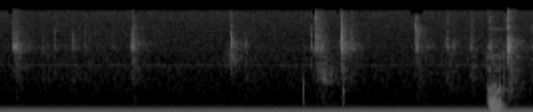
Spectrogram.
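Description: Computer keyboard keys being typed, a handful of faint separate key clicks at an uneven pace.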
